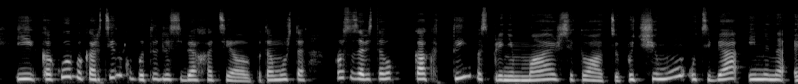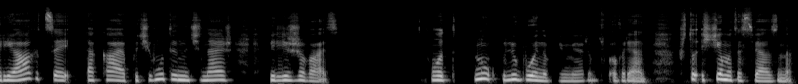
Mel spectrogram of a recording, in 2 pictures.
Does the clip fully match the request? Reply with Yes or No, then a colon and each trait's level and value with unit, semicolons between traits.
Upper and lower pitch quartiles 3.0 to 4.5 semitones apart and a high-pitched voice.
Yes: average, 3.7 semitones; high, 210 Hz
